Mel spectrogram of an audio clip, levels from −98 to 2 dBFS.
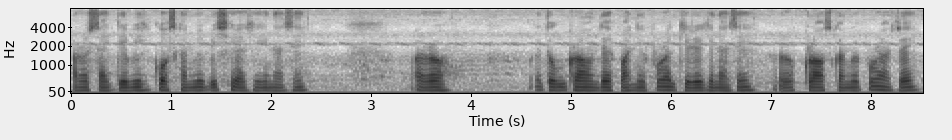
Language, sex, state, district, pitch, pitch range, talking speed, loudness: Nagamese, male, Nagaland, Dimapur, 110 Hz, 105-115 Hz, 170 wpm, -21 LUFS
